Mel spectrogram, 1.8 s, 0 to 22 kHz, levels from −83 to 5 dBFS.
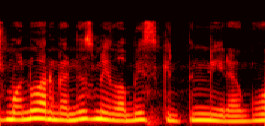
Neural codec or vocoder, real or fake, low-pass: none; real; 10.8 kHz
